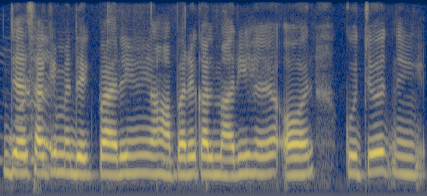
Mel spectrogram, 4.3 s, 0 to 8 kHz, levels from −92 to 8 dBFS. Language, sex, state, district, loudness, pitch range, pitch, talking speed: Hindi, female, Bihar, Katihar, -14 LUFS, 225-245 Hz, 235 Hz, 210 wpm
